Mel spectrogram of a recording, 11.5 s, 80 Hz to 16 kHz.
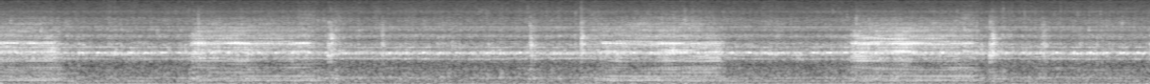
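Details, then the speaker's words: MG 500 dual-head straight knife grinder in fully automatic mode, grinding and lapping cross passes counting down; steady motor hum with a hissing grinding pass about every 2.5 seconds, normal automatic cycle. "it will do the blinding pump down on the grinder and then cross me go through the same sequence but for both the grinding and laughing the cross passes countdown grinding"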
